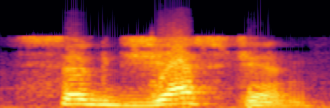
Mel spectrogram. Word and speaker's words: suggestion: educate educate next one suggestion this one's also a bit tricky sug gestion suggestion very good now the American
